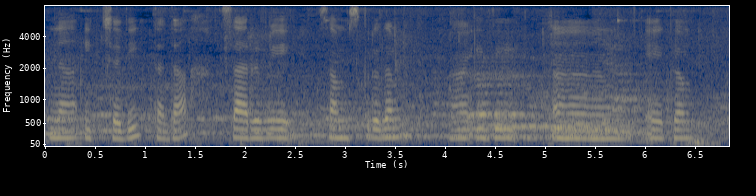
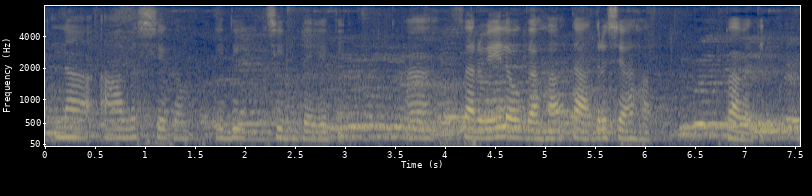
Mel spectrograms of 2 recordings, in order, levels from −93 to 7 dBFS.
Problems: none marked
